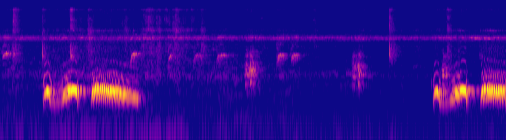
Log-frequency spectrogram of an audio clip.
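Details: Spotted dove singing at night, which is rare for this bird: two soft, low cooing phrases, each a wavering hooked note and then a longer slurred coo, about five seconds apart. Faint short chirps and a low hum lie beneath.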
